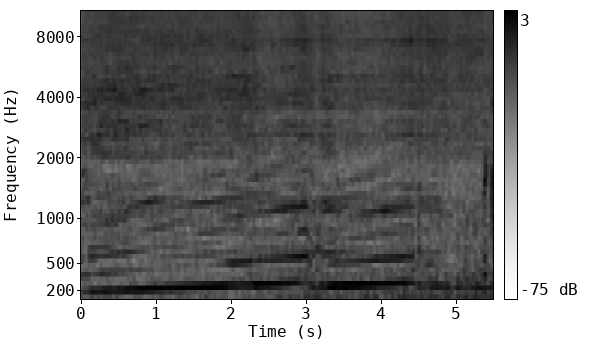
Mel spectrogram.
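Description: A BMW M1000R motorcycle engine holds a steady, loud high drone while riding, its pitch climbing slowly with brief dips at quick-shifted gear changes, accompanied by wind noise.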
